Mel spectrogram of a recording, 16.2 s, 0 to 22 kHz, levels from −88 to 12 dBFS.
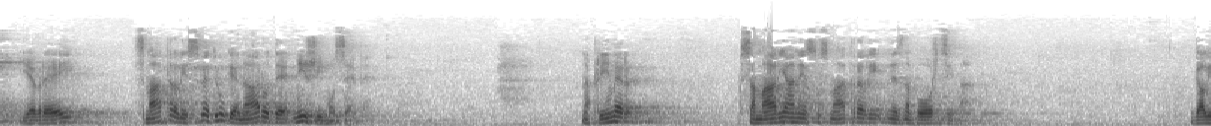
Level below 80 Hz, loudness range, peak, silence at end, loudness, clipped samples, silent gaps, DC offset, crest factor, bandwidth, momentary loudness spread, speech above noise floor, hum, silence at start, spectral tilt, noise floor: -48 dBFS; 11 LU; 0 dBFS; 0 s; -17 LUFS; under 0.1%; none; under 0.1%; 20 dB; 9.6 kHz; 22 LU; 31 dB; none; 0 s; -7 dB/octave; -47 dBFS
